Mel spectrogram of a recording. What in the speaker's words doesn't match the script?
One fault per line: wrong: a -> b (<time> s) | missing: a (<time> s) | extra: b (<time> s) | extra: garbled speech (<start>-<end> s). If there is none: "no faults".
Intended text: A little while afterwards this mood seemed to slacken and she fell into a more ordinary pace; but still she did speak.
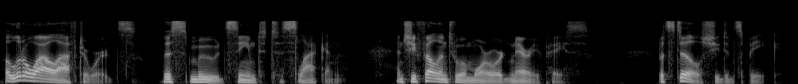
no faults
